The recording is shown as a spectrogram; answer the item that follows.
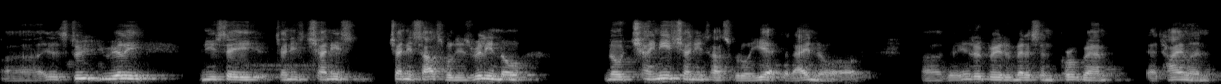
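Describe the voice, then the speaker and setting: Low-voiced man in his seventies, roomy sound. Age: 70s. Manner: measured and explanatory, with frequent restarts. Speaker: traditional Chinese medicine doctor, guest. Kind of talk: explanatory interview talk. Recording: roomy echo.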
